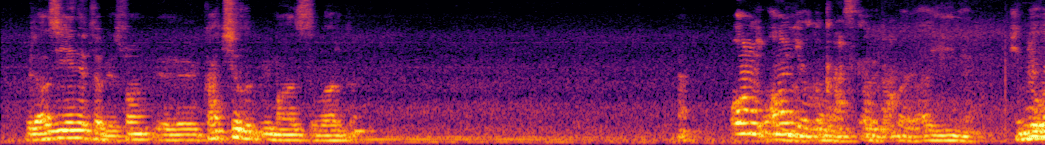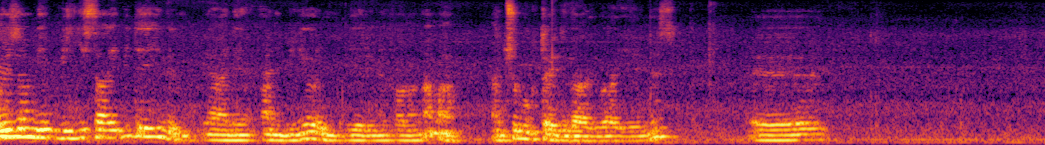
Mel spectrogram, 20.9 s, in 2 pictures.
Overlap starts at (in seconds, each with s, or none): 7.6 s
